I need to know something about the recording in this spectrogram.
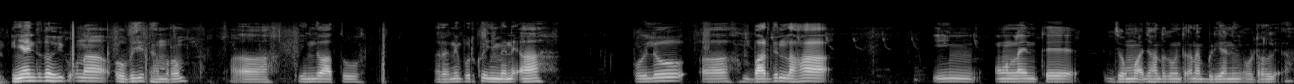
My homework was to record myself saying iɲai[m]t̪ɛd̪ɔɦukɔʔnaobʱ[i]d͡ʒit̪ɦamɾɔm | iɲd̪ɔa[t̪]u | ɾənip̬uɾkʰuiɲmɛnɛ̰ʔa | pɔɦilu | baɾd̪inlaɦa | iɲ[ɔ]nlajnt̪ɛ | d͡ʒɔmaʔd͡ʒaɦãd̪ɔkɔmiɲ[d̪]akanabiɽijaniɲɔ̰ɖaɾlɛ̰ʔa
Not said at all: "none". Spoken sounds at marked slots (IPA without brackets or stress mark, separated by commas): ɲ, i, t̪, ɔ, t̪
